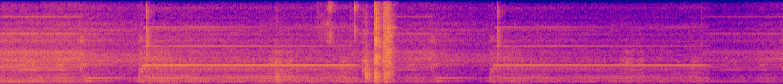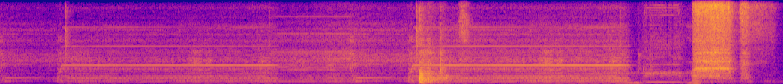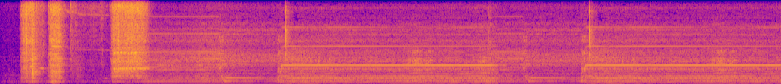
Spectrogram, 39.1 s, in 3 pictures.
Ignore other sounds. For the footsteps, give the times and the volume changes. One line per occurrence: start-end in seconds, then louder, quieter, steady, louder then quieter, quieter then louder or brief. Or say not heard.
not heard.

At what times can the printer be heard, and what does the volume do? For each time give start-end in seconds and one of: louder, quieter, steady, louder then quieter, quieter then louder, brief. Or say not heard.
0.0-39.0 quieter then louder.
